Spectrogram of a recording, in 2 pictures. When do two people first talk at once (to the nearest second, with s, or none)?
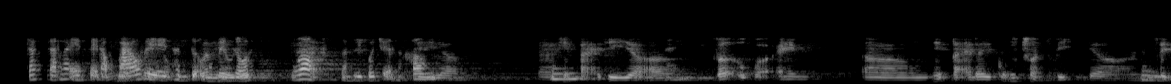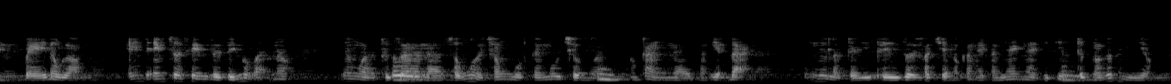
1 s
